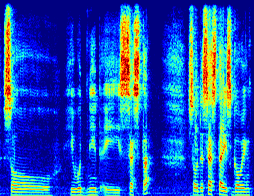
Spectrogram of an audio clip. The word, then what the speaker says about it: cesta: Okay, so harking to how the player or the High Ally player would look, so he would need a cesta.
